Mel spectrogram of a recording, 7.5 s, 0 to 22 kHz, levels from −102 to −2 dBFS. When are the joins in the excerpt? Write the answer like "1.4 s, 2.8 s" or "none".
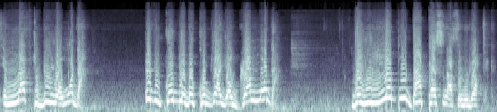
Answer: none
